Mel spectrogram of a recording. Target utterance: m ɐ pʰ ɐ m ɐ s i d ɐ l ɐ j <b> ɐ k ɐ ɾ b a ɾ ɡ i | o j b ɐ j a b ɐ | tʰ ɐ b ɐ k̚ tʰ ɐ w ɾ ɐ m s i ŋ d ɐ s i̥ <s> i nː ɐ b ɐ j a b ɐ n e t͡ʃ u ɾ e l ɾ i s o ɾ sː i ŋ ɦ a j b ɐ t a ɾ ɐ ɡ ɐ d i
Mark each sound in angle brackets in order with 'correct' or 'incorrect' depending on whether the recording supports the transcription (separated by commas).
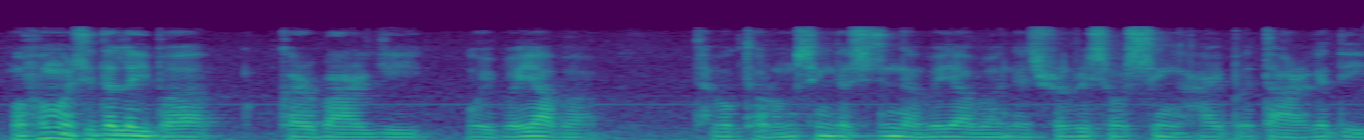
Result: correct, incorrect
